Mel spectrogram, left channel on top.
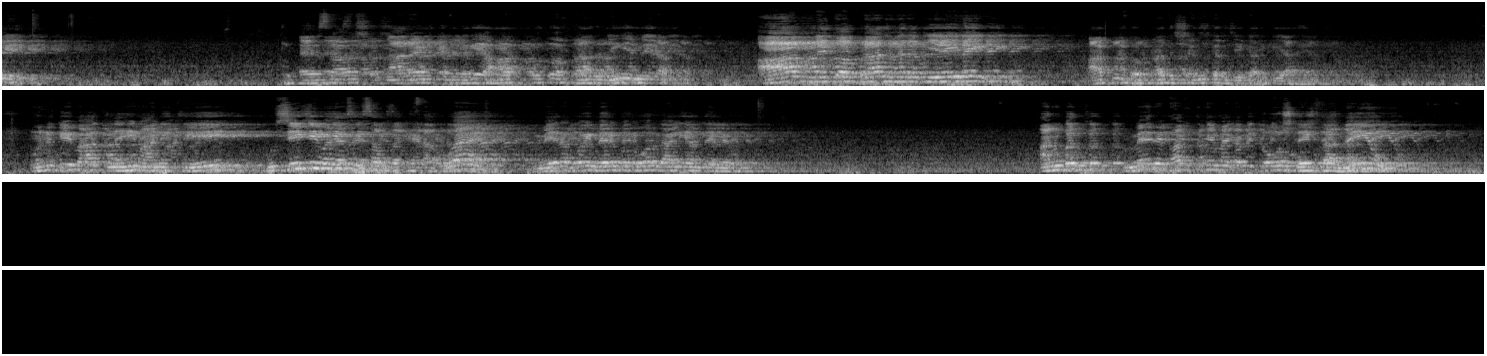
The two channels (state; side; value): silent; right; digital silence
